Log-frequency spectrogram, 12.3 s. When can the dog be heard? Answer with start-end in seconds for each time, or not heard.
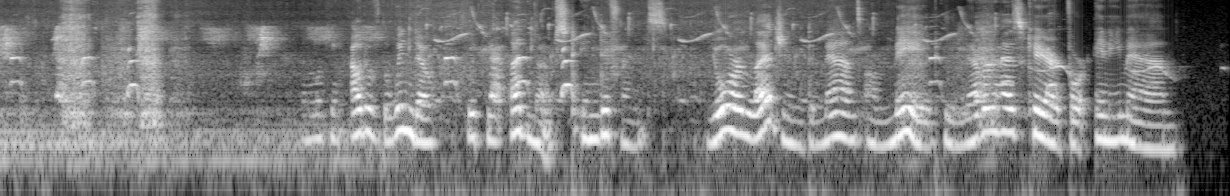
0.1-1.4, 4.4-5.8, 9.2-10.7.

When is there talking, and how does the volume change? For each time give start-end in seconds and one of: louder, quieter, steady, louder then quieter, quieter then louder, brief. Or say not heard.
3.0-12.2 steady.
